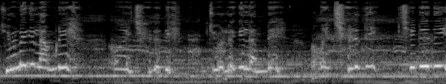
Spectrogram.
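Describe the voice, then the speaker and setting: A woman voicing a defiant female forest ghost in a cartoon, with a shrill, wailing delivery. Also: fairly even intonation, brisk. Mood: pleading, shrieking. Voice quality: shrill, screeching. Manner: wailing, repetitive chanting. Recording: loud music behind the voice.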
